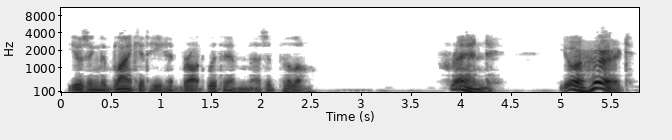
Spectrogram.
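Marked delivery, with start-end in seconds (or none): 3.9-5.7 higher, louder alarmed cry. Acted. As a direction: cry out to a wounded friend. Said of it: "he cried".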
